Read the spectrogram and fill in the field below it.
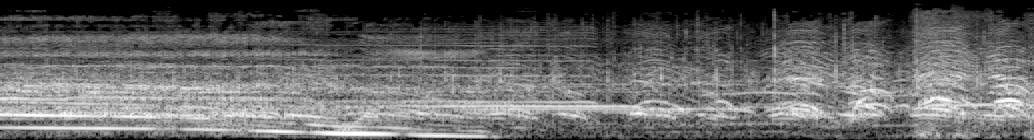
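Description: Spectators cheer for the winner of a men's parkour freestyle final at the FISE Montpellier action sports festival, a moderate outdoor crowd roar with scattered clapping, partly under an announcer's amplified voice.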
